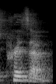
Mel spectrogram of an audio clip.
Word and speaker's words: Prisme: like, do you say Prisme or do you say Prism? Well, in English it's Prism, right? But it's French. So I think in French they say Prisme, and then the Libre is Libre.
